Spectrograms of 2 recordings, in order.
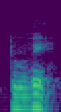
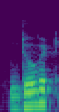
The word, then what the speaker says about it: duvet: टी यूवी ई टी इसके spelling के एंड प टी आता है लेकिन उसको टी को प्रोनाउंस नहीं किया जाता है तो हमने इसको ड वे ही बोलना है स्पेलिंग प एंड प टी की वजह से डू इट नहीं बोलना डु वे रजाई को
